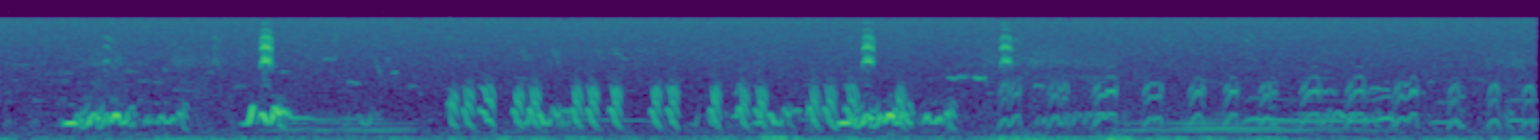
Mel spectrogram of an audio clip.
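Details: Lesser prairie chickens near Buffalo, Oklahoma, in the early morning: bubbling cackles and rapid runs of clucking notes in busy bursts, with a few sharp high clicks and low wind rumble throughout.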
